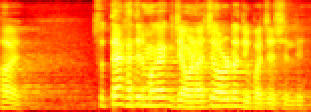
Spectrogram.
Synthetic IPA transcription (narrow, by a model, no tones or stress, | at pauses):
ɦəj | sot̪jakʰat̪iːɾm̤əɡaekd͡ʑeʋɳ̃at͡ɕeɔɾɽəd̪ipat͡ɕeɕilːe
